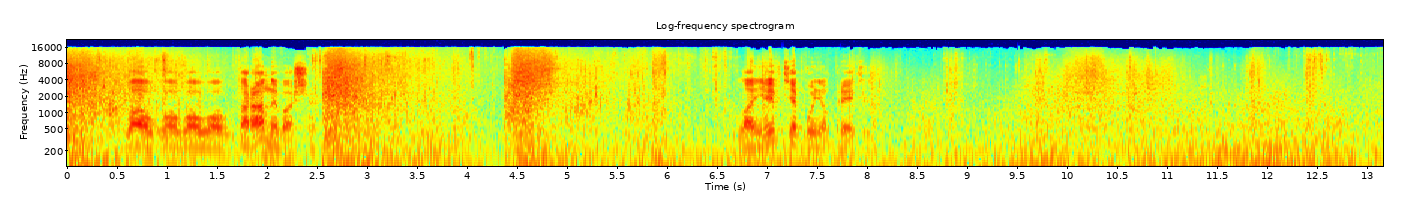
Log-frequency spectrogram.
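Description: Heavy blades swing and strike with loud metallic whooshes.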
